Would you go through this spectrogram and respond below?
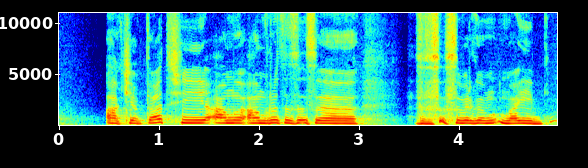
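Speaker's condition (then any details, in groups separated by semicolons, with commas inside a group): Down syndrome; Trisomy 21, genetic, from birth, definitive diagnosis at age 5, small stature, physical and cognitive delay; about 32 years old; late speech onset, started speaking around 3.5 years to 3 years 8 months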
